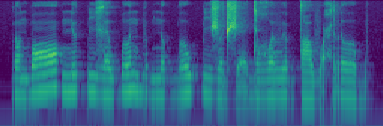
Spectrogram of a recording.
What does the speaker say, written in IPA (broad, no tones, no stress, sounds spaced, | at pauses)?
ɾ ɔ n ɓ ɔ | n ʏ k͡p i ɣ ɛ w ɓ ɤ n b ʏ b n ɤ ɡ͡b ɤ w k͡p i ʒ ɤ d ʃ ɛ̰ d ʏ ʁʷ ɛ β ʏ b tˤ ɛ w v ɔ̰ ħ r ɤ b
